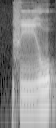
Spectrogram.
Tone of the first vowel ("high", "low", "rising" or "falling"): rising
